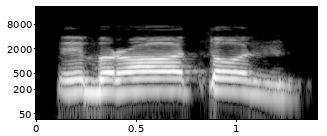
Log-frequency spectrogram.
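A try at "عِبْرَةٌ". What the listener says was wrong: Coba diulang. Ibrotun. Ro-nya nggak panjang. Yang ketiga. Ro-nya nggak panjang. Ibrotun.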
